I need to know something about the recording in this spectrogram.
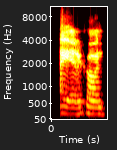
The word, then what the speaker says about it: Iannacone: I'm so tempted to pronounce your name the Italian way, but I think you just say it Iannacone? Iannacone, yeah. Iannacone. I'm like, Iannacone. It's like the American version of, I know. That's the right way to say it, I think.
